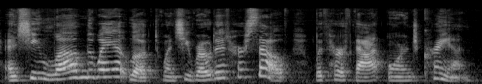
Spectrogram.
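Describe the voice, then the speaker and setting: Animated woman reading a children's story. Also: medium pitch, normal speed. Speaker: storybook reader. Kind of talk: expressive children's read-aloud narration.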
